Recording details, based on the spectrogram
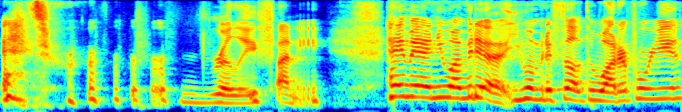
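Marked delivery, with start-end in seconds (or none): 2.9-5.1 put-on, laid-back, chill dude-bro voice. Acting out how a guy talks: laid-back bro voice. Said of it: "It's like this like dude, bro".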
